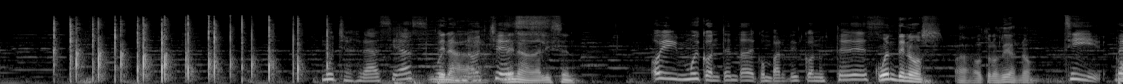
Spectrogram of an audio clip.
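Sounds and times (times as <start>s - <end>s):
applause from the table: 0.5s - 3.4s
speech: 3.2s - 11.2s.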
